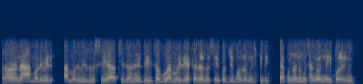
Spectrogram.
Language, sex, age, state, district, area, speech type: Odia, male, 45-60, Odisha, Kendujhar, urban, conversation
